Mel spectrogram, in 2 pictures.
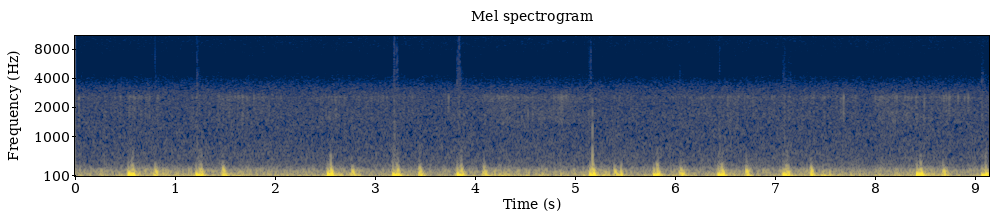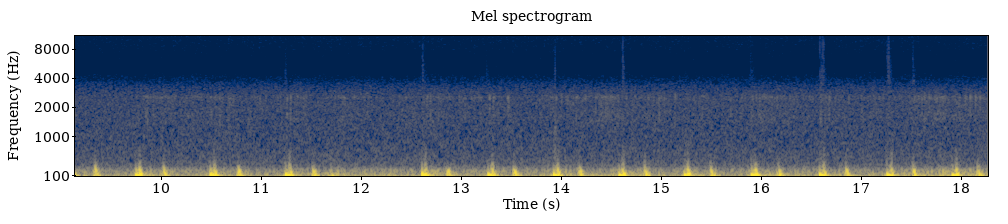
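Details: Resting heart sounds recorded at Erb's point while sitting at a desk, often skippy: low thumps about 90 a minute with uneven spacing and occasional pauses, an irregular rhythm with skipped beats.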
